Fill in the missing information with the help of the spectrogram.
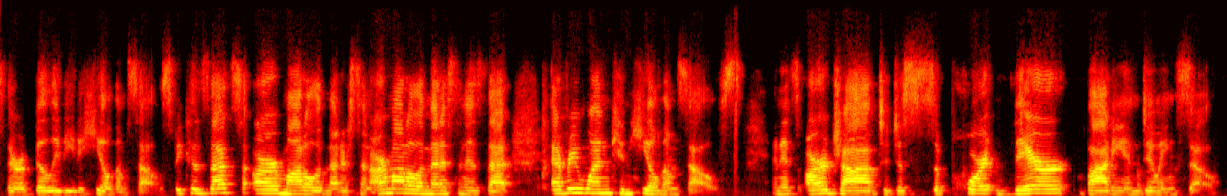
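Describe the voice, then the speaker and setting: A woman naturopathic physician explaining her field in a measured way with frequent ums, speaking from her office. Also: fairly low pitch, fairly bright tone, highs cut off. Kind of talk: explanatory interview talk.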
